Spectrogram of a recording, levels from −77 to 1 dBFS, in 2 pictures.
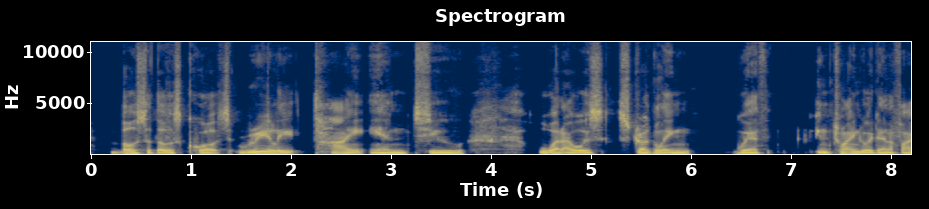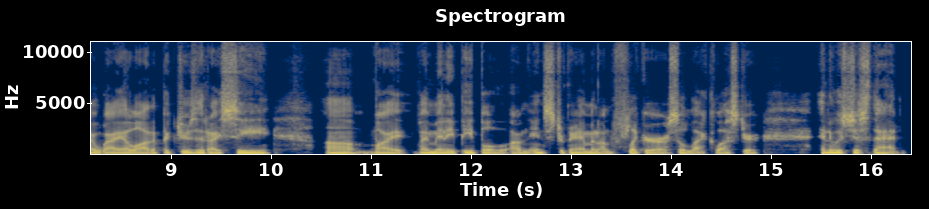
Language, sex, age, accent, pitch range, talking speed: English, male, 50-69, American, 80-105 Hz, 155 wpm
